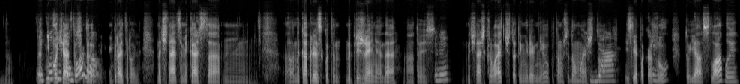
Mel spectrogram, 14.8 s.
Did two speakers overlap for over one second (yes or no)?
yes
